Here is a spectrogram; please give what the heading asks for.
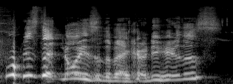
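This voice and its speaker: Casting: male game streamer, very lively intonation, creaky husky voice, playful casual commentary. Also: very high voice, a little fast. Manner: playful, chatty, theatrical asides.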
